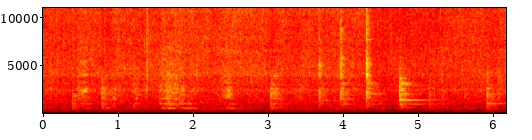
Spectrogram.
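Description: Mushrooms sizzle in a hot pan while being stirred, a close steady frying hiss broken by repeated spoon scrapes and taps at irregular intervals.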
